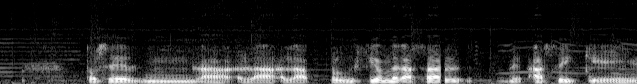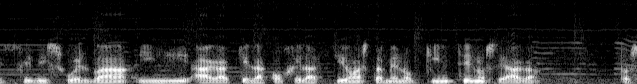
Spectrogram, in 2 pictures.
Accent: France; Spanish is a second language; moved away; Es que yo soy de Francia y tenemos nevada así.

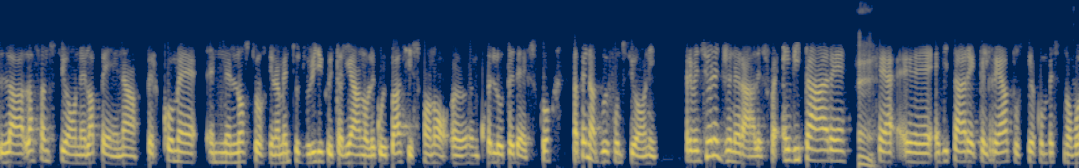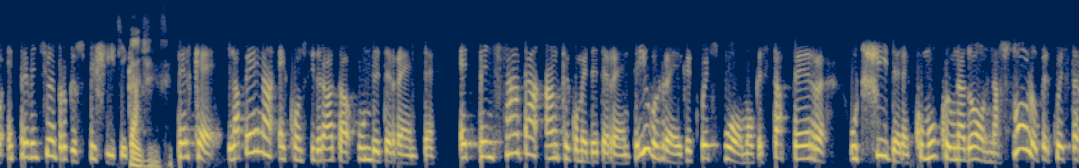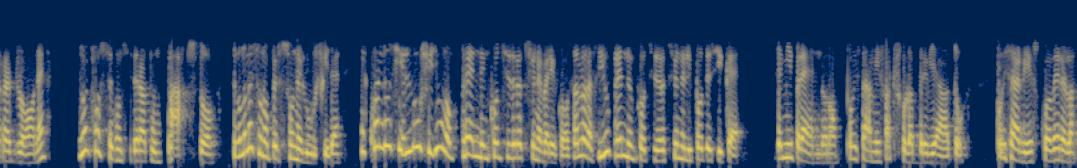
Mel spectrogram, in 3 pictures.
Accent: Palermo, Sicily, Italy; Io sono sempre stata tifosa, perché essendo palermitana

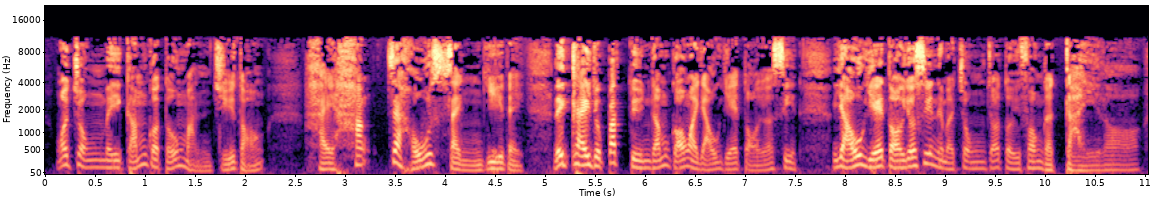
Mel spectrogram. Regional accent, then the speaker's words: Hong Kong; 我系香港普通嘅市民

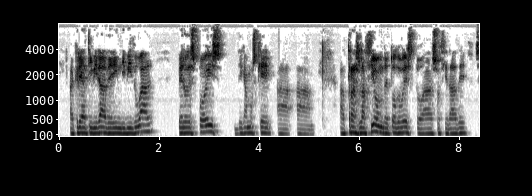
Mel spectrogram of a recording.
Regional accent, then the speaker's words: A Coruña, Galicia, Spain; also born or lived in Vilalba; realmente eu son natural de Vilalba, dunha parroquia de Vilalba que se chama Lanzós. Bueno, despois eu crieime na Coruña.

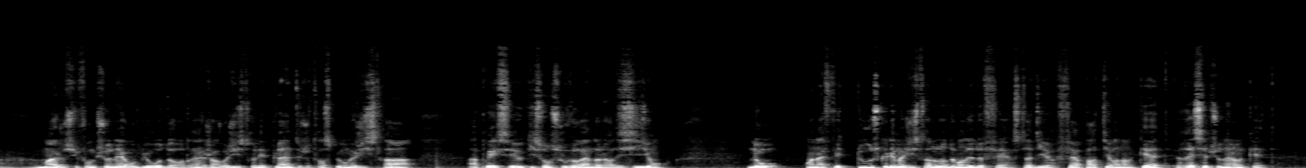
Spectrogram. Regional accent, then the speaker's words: Corsica, France; Non, je ne suis pas d'origine corse, je suis corse.

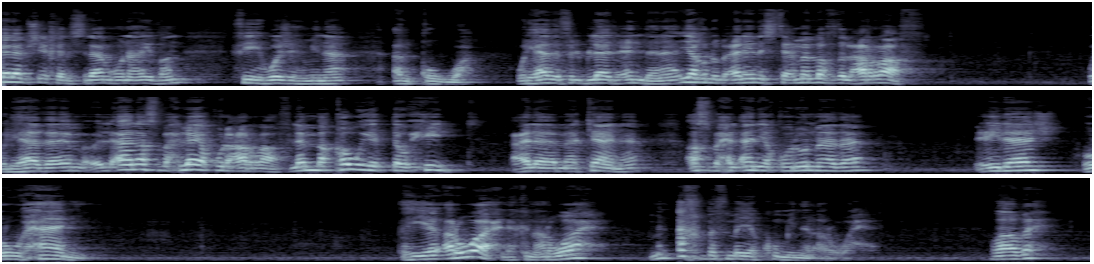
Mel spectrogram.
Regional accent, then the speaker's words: Tunisia; كهذا الرجل الذي اشتهر عندنا في تونس وتأتيه الناس بالآلاف

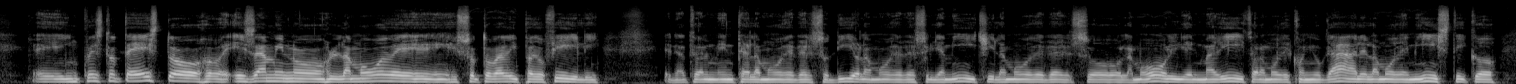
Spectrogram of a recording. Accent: Turin, Piedmont, Italy; born there; è una famiglia sefardita la mia, che poi all'inizio del secolo si era trasferita a Torino. E già mio padre era nato a Torino e quindi anch'io sono nato a Torino.

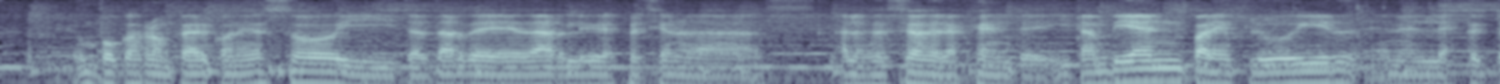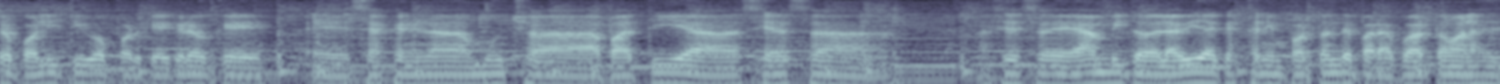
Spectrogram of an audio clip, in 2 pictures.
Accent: Argentina; now in Barcelona, Spain; estoy aquí, soy de Argentina, llegué hace 3 meses.

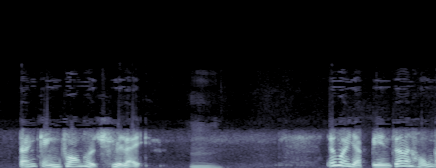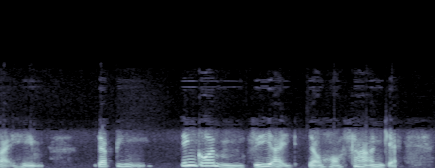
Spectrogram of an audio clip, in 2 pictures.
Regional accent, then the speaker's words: Hong Kong; 我自己都系土生土长香港人嚟嘅

